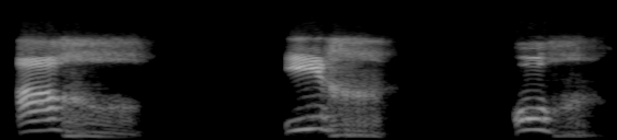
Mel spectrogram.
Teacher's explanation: ٹھیک ہے، تو خ اور غین ادن الحلق سے نکلنے والے ہیں. ایک تو اس کو موٹا پڑھا جاتا ہے اور دوسری بات جو ہے خراج یعنی کہ کھجلی کی طرح ہوتی ہے جب ہم اس کو پڑھتے ہیں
